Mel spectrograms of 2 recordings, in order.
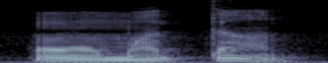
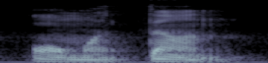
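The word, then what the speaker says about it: омадан: Omadan. Okay? And the stress falls on the last syllable, omadan.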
